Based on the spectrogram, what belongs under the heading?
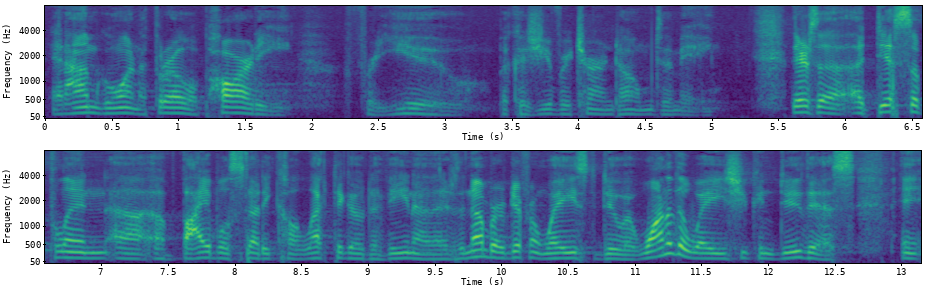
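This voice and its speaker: A man's voice: medium pitch, a little mellow. A man preaching a sermon in an earnest way, with hesitant fillers and restarts, sometimes acting out imagined inner voices. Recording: long reverb of a large hall.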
